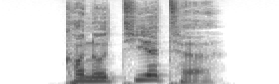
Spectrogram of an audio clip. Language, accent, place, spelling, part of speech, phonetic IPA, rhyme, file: German, Germany, Berlin, konnotierte, adjective / verb, [kɔnoˈtiːɐ̯tə], -iːɐ̯tə, De-konnotierte.ogg
- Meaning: inflection of konnotieren: 1. first/third-person singular preterite 2. first/third-person singular subjunctive II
